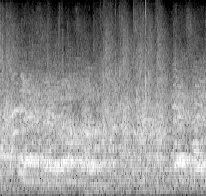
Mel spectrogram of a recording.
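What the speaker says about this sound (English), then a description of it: "the crowd are going wild already" A wrestling crowd in Cardiff roars steadily at a lucha libre bout, dense cheering and shouting held at an even level for the whole stretch.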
